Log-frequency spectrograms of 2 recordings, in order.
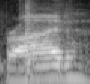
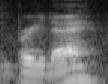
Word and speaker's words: BRIDE: this with um i guess i'll say it bride but i know that the correct way of pronouncing it is brie day which is how the japanese pronounce it but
